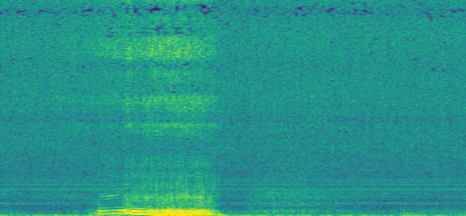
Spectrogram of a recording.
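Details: Snore audio ASMR recording: one loud, rough, vibrating snore lasting over a second, followed by quiet breathing and the start of another snore; snoring.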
